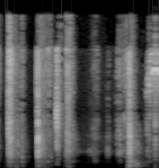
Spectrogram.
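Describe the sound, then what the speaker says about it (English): Oracle deck cards shuffled by hand during a tarot reading, several quick riffling bursts with short pauses between them, close and fairly quiet, with no talking. "I've got my Oracle deck, so I'm just going to shuffle it."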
